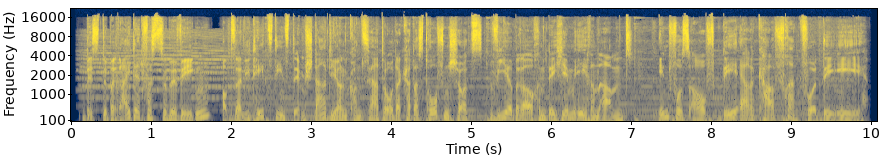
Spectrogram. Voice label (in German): Funkspot; DRK Frankfurt am Main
